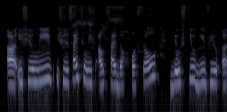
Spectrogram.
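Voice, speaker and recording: A woman with a Portuguese accent and lively intonation, on a very clean recording with a silent background. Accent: Portuguese-speaker. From Mozambique. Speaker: vlogger. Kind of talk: casual vlog talk.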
